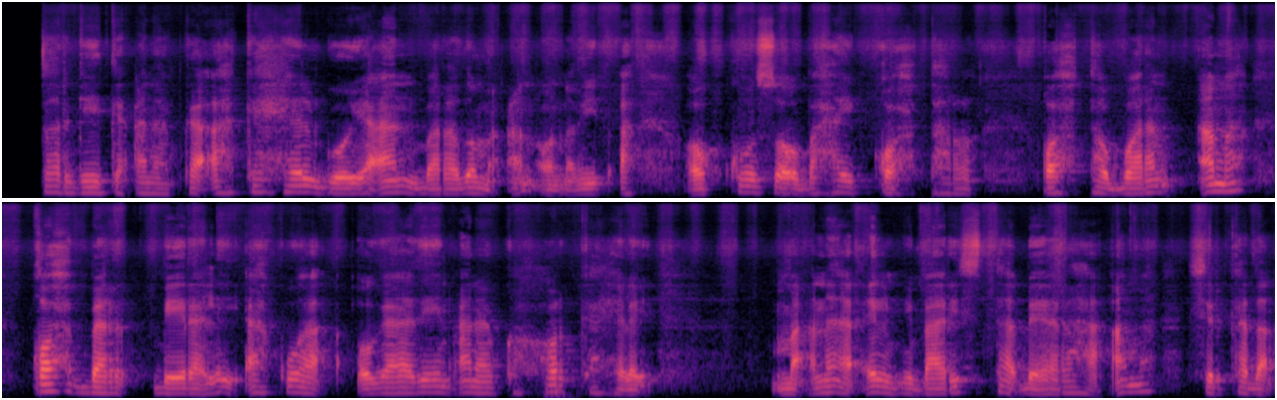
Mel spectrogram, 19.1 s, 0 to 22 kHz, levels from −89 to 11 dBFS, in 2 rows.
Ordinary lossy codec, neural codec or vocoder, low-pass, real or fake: none; vocoder, 44.1 kHz, 128 mel bands, Pupu-Vocoder; none; fake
